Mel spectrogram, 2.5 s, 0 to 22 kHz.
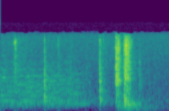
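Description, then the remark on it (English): A few sharp clicks as a key is turned in the lock of room 201's door, then a louder clunk and rattle as the door is pulled open, with no voices. “You turn the key in the lock, and you open the door.”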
